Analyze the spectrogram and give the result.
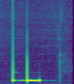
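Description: A single steady mid-pitched electronic beep on a phone line lasts just over half a second, with sharp clicks at its start and a fading tail, then a faint tick. No one speaks.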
